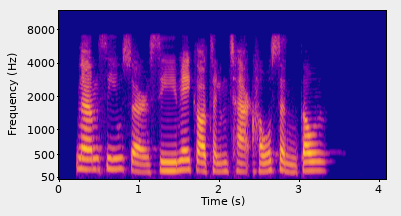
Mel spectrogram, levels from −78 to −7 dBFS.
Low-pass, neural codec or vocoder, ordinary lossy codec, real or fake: 7.2 kHz; codec, 16 kHz, 0.5 kbps, X-Codec, HuBERT features, trained on general audio; AAC, 64 kbps; fake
